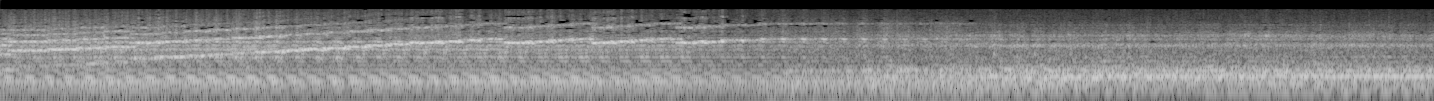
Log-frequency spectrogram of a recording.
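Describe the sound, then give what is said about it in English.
The Singapore Clipper airplane taxiing up to the gate in Hawaii: a loud, steady engine drone with whining tones that climb in pitch over the first several seconds, then settle into a rough, even rumble. No one speaks. “There's the Singapore Clipper now, taxiing up to the gate.”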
